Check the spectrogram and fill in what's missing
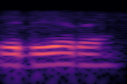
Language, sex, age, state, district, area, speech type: Bodo, male, 18-30, Assam, Kokrajhar, rural, conversation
